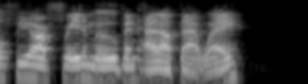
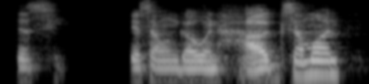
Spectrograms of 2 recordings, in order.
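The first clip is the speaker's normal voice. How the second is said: ordinary talk, nothing marked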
